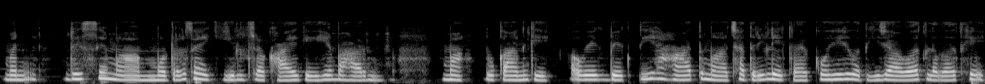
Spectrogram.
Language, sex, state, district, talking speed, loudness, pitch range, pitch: Chhattisgarhi, female, Chhattisgarh, Raigarh, 150 wpm, -17 LUFS, 205-230 Hz, 215 Hz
